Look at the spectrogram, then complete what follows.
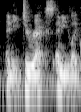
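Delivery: usual speaking voice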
